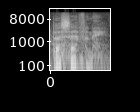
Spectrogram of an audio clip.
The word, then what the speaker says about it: Persephone: tells me should be pronounced Persephone.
